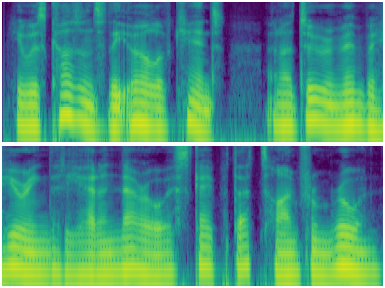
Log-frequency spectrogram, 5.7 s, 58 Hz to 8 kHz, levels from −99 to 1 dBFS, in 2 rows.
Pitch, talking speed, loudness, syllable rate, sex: 105 Hz, 250 wpm, -18 LUFS, 5.8 syllables/s, male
